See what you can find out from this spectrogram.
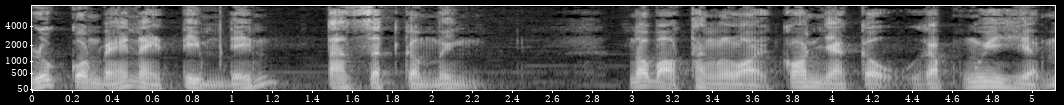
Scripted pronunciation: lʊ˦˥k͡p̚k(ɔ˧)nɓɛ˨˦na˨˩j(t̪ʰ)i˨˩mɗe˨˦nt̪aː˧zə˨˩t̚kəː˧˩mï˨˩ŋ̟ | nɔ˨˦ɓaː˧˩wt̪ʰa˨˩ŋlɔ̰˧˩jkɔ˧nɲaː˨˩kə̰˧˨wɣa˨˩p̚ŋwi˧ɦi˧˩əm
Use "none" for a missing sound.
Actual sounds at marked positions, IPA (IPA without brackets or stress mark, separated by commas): ɔ˧, t̪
